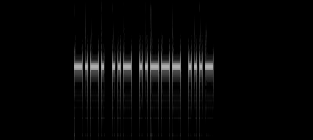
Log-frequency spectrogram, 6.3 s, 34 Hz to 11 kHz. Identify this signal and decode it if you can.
Morse code, heard as a keyed tone, about 22 wpm, 700 Hz. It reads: CU2V
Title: DXCC-100 Call Signs - 4 Characters - Repeated 2x - 22wpm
